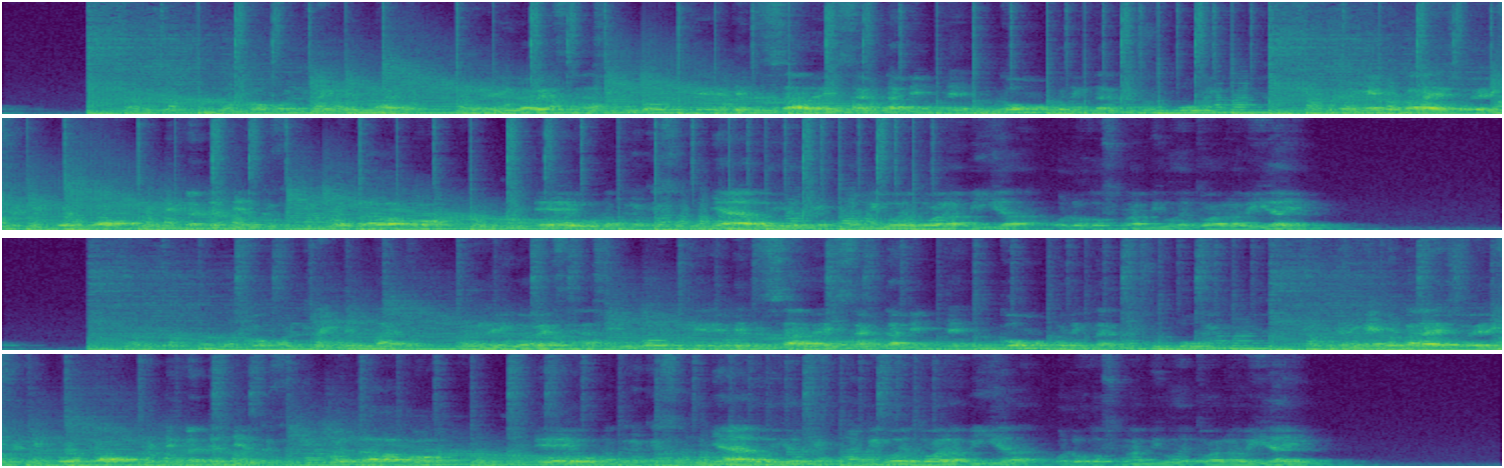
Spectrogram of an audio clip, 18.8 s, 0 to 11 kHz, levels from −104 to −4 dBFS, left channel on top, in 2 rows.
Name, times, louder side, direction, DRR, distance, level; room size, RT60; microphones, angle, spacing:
sound 1, 0.5-15.3, left 1 dB, 45° left, 0.3 m, -32 dB
voice 1, 1.5-12.2 12.7-17.5, left 1 dB, 5° right, -8 dB, 1.2 m, -30 dB
3.4 x 2.7 x 2.5 m, 0.67 s
head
